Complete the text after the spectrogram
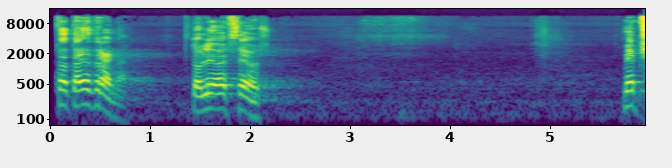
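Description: An elderly man speaks loudly and firmly into a microphone, in short bursts.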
